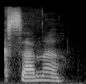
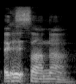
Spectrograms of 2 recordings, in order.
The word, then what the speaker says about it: Xana: Xana. You pronounce the X. Okay, Xana.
